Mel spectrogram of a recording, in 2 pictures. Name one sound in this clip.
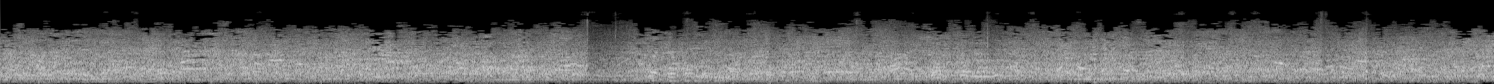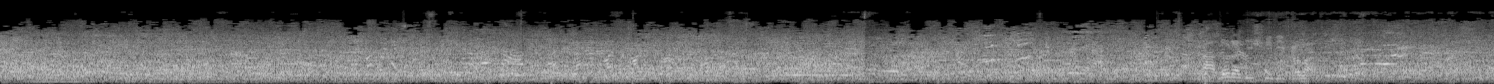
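A crowd of people chatters all around.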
